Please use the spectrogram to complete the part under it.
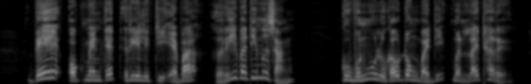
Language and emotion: Bodo, surprised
